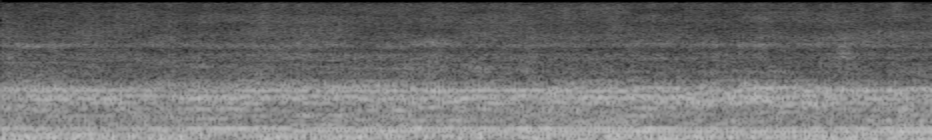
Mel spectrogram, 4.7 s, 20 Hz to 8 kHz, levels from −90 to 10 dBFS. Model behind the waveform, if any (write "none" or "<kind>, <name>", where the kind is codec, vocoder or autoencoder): codec, SNAC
